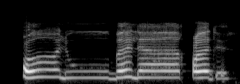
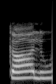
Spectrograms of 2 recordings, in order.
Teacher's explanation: قاف ہمارا heavy letter ہے، پورا ادا کریں گے، فل ماؤتھ لیٹر ہے۔ کالو نہیں پڑھنا، قالو الف مد آ گیا ہے تو مد اصلی کریں گے، ایک الف کے برابر لمبا کریں گے، اس الف کو پورا ادا کرنا ہے، ٹھیک ہے۔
